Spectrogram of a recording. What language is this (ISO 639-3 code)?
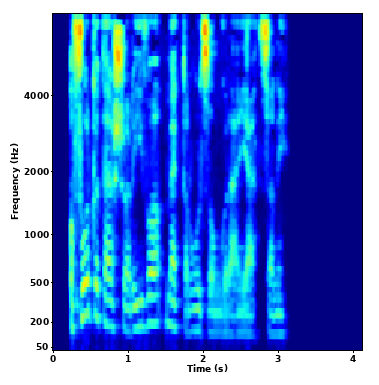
hun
